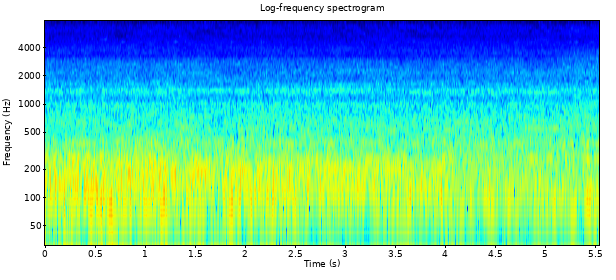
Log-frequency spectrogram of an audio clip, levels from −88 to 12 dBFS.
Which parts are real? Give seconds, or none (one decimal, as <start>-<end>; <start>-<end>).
0.0-0.7; 2.0-2.9; 4.0-4.8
